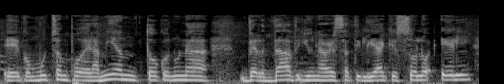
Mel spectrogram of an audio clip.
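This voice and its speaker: A woman's voice: mid-range voice, steady tone, normal speed, a little mellow. A Chilean woman hosting a TV talk show, with a fairly neutral Chilean accent, gushing and effusive, often repeating her words. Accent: neutral Chilean Spanish. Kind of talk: enthusiastic TV interview.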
